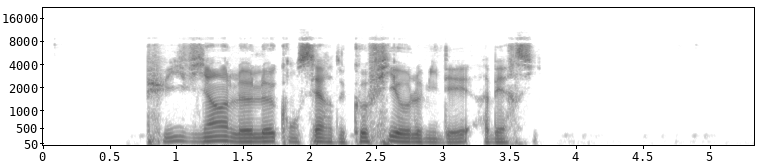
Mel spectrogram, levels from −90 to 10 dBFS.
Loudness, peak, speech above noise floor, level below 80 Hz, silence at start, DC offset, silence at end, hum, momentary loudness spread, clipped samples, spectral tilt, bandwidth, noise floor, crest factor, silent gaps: -31 LUFS; -14 dBFS; 59 dB; -58 dBFS; 0.8 s; under 0.1%; 1.65 s; none; 10 LU; under 0.1%; -3.5 dB/octave; 9.6 kHz; -90 dBFS; 20 dB; none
